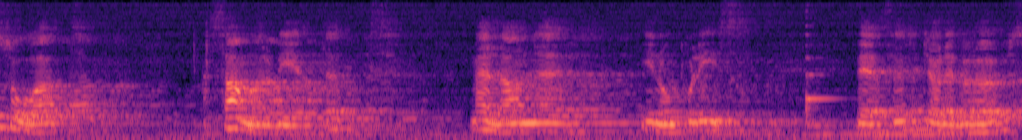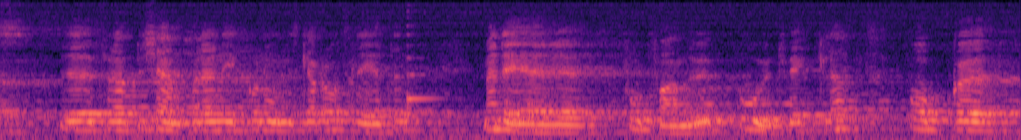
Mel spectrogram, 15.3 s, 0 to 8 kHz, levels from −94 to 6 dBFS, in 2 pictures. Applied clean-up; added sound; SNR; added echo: none; Bowed string instrument; 12 dB; reverberation time 2.3 s.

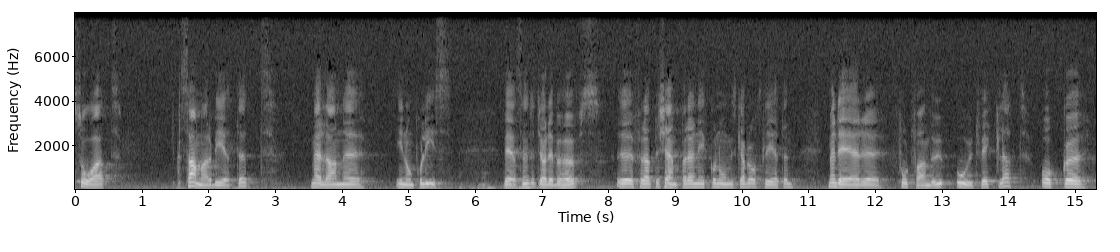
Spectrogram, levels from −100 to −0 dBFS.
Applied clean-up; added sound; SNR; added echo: none; none; none; none.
